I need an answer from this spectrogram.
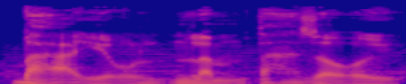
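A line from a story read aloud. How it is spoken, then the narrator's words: Tearful mutter. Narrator (Vietnamese): Diệp Bá lệ rơi đầy mặt, lẩm bẩm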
